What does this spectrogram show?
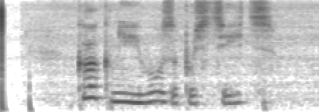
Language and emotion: Russian, sad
